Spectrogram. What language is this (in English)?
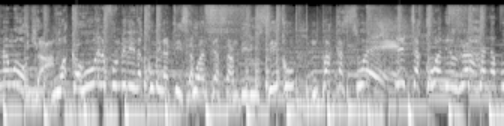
Portuguese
